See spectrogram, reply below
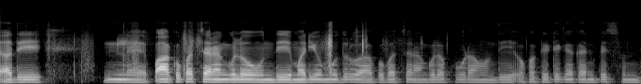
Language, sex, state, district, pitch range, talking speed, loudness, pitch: Telugu, male, Telangana, Adilabad, 110-115 Hz, 130 wpm, -21 LUFS, 115 Hz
